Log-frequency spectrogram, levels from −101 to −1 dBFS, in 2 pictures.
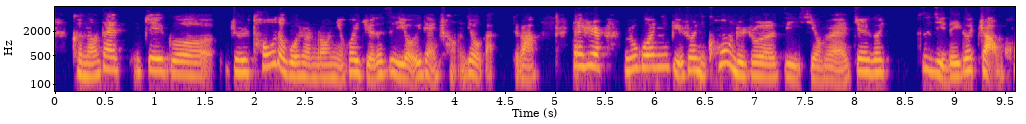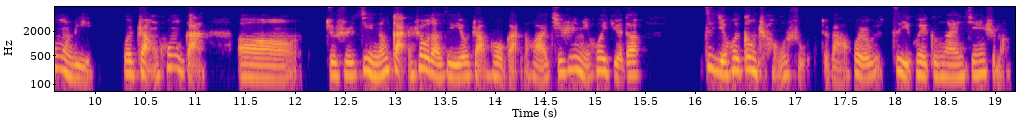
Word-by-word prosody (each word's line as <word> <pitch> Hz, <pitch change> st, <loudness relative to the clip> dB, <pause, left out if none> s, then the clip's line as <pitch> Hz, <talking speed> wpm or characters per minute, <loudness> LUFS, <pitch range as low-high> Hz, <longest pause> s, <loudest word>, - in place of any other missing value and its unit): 可 180 Hz, -, -1 dB
能 160 Hz, +2 st, 0 dB
在 230 Hz, 0 st, +2 dB, 0.2 s
这 210 Hz, -1 st, +3 dB
个 180 Hz, -4 st, 0 dB
就 200 Hz, -1 st, -1 dB
是 195 Hz, -, +3 dB
偷 270 Hz, +8 st, +1 dB
的 240 Hz, -, +4 dB
过 165 Hz, -2 st, +2 dB
程 155 Hz, -2 st, -3 dB
中， 150 Hz, 0 st, -2 dB
你 140 Hz, -, -5 dB
会 195 Hz, +6 st, +2 dB
觉 145 Hz, -5 st, -1 dB
得 175 Hz, -, 0 dB
自 200 Hz, -, -8 dB
己 170 Hz, -, +3 dB
有 155 Hz, -, +2 dB
一 -, -, +2 dB
点 185 Hz, -, -4 dB
成 -, -, -10 dB
就 -, -, +1 dB
感， -, -, -9 dB, 0.2 s
对 -, -, -8 dB
吧？ -, -, 0 dB, 0.4 s
但 280 Hz, -1 st, +4 dB
是 270 Hz, -1 st, +6 dB, 0.2 s
如 220 Hz, +4 st, 0 dB
果 260 Hz, 0 st, +5 dB
你 265 Hz, 0 st, -2 dB
比 -, -, -2 dB
如 -, -, +3 dB
说 225 Hz, 0 st, +2 dB
你 210 Hz, -, +1 dB
控 315 Hz, +1 st, 0 dB
制 175 Hz, -, +4 dB
住 165 Hz, -1 st, 0 dB
了 150 Hz, -1 st, +1 dB
自 155 Hz, -, -18 dB
己 150 Hz, -3 st, -1 dB
行 140 Hz, -3 st, -5 dB
为 130 Hz, -4 st, -2 dB
这 205 Hz, -1 st, +3 dB
个 195 Hz, -, +2 dB, 0.4 s
自 235 Hz, -3 st, -5 dB
己 185 Hz, -, +2 dB
的 160 Hz, -, +2 dB
一 -, -, +5 dB
个 215 Hz, +4 st, +3 dB
掌 210 Hz, -, +5 dB
控 230 Hz, -8 st, -3 dB
力 150 Hz, +4 st, -3 dB, 0.3 s
或 185 Hz, -, +2 dB
掌 -, -, +3 dB
控 260 Hz, -4 st, -4 dB
感 -, -, +2 dB, 0.3 s
呃， 145 Hz, +3 st, +1 dB, 0.2 s
就 170 Hz, -, 0 dB
是 170 Hz, 0 st, -1 dB
自 170 Hz, -, -22 dB
己 -, -, +5 dB
能 170 Hz, +7 st, +2 dB
感 -, -, +5 dB
受 250 Hz, -2 st, +4 dB
到 155 Hz, -, +4 dB
自 160 Hz, -, -4 dB
己 150 Hz, -, +3 dB
有 160 Hz, +1 st, +2 dB
掌 165 Hz, -, 0 dB
控 155 Hz, -4 st, -2 dB
感 -, -, -2 dB
的 -, -, -13 dB
话， -, -, 0 dB
其 185 Hz, +5 st, -3 dB
实 230 Hz, +4 st, -4 dB
你 210 Hz, -, -1 dB
会 215 Hz, -1 st, +1 dB
觉 -, -, -1 dB
得 170 Hz, -1 st, +2 dB, 0.6 s
自 260 Hz, -, -1 dB
己 195 Hz, -5 st, +5 dB
会 215 Hz, +3 st, +2 dB
更 230 Hz, 0 st, +3 dB
成 -, -, -5 dB
熟， -, -, -10 dB
对 -, -, -9 dB
吧？ -, -, -5 dB
或 -, -, -1 dB
者 145 Hz, -, +2 dB, 0.2 s
自 215 Hz, -, -3 dB
己 160 Hz, -, +3 dB
会 175 Hz, -2 st, 0 dB
更 165 Hz, -, -5 dB
安 150 Hz, +1 st, -2 dB
心 180 Hz, +1 st, -3 dB
是 -, -, -6 dB
吗？ -, -, -10 dB
180 Hz, 305 characters per minute, -24 LUFS, 160-215 Hz, 0.6 s, 是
